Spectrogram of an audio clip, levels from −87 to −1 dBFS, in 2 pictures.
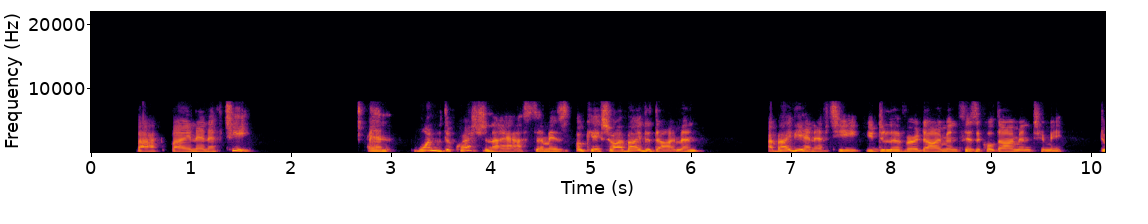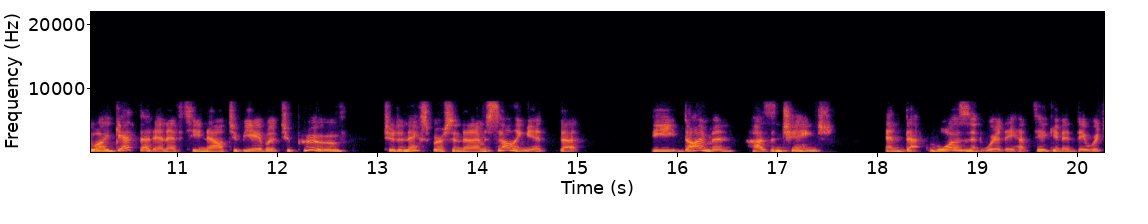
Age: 50-69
